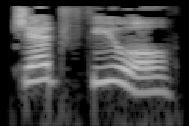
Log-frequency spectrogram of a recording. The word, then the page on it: jet fuel: British English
